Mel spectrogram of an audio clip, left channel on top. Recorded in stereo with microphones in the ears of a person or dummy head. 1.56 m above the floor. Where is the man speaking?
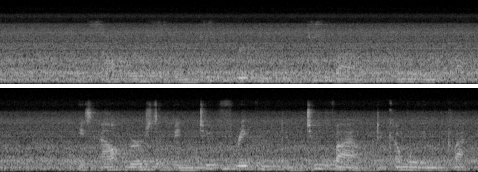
75° right (ahead or behind), 4 m; by 4.7 s 85° right, 2 m.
